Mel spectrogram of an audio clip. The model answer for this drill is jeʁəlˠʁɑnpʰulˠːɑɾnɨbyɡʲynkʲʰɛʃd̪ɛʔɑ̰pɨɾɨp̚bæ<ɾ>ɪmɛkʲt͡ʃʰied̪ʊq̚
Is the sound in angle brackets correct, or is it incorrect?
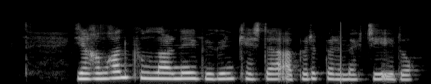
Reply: correct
